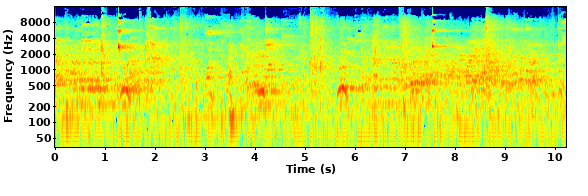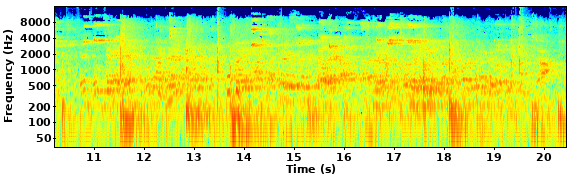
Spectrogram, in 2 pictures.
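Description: Badminton practice on an indoor wooden court: irregular sharp racket hits on shuttlecocks, footsteps and sneaker squeaks, echoing in a large hall.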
